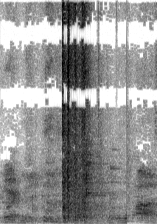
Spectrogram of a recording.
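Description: A barbell clanks into its metal rack.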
